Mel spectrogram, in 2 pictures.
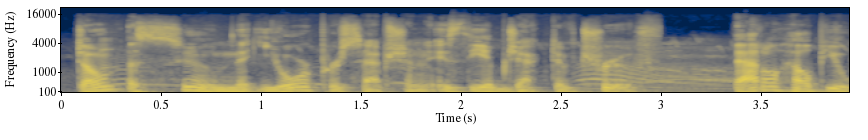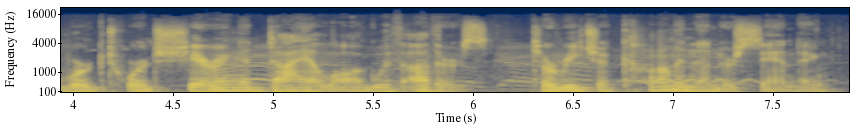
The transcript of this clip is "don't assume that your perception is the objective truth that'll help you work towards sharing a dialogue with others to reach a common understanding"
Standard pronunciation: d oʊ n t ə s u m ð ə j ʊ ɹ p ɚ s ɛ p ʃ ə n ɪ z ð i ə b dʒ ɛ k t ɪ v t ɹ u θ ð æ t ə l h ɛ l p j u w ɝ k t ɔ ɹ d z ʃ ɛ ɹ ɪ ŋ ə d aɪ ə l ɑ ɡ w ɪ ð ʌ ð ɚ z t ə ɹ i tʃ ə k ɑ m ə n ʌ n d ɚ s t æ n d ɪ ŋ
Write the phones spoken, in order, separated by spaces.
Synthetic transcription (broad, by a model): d oʊ n t ə s u m ð ə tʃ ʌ ɹ p ɚ s ɛ p ʃ ə n ɪ z ð i ə b dʒ ɛ k t ɪ v t ɹ u θ ð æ t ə l h ɛ l p j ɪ w ɝ k t ɔ ɹ d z ʃ ɛ ɹ ɪ ŋ ə d aɪ ə l ɑ ɡ w ɪ ð ʌ ð ɚ z t ə ɹ i tʃ ə k ɑ m ə n ʌ n d ɚ s t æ n d ɪ ŋ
